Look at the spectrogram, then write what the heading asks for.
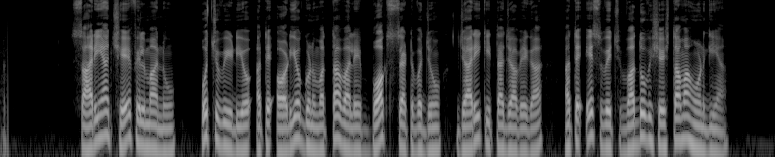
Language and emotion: Punjabi, neutral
